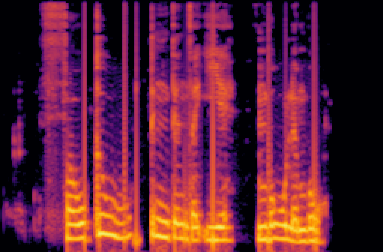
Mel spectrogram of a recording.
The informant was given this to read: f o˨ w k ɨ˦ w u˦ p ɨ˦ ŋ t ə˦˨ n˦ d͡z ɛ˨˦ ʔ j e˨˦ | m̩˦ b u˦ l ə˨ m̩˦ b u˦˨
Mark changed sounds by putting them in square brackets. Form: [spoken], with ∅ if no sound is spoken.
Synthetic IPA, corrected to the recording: f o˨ w k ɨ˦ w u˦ [t] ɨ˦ ŋ t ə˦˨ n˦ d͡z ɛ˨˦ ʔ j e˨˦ | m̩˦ b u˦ l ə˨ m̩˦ b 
